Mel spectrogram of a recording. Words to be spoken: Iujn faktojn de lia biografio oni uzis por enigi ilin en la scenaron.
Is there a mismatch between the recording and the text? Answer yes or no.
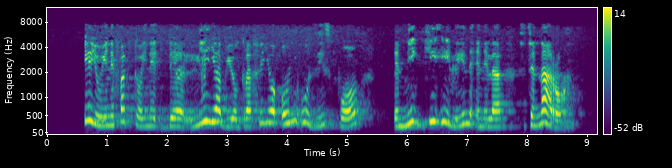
no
